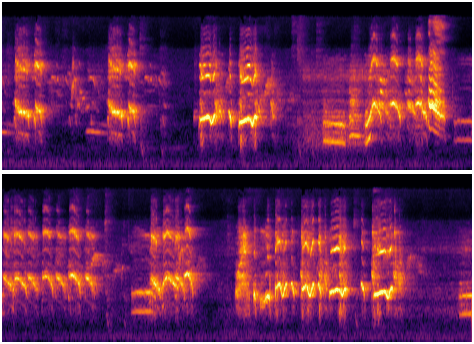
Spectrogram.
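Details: White-crested laughingthrush, which sings and dances all day after eating geckos, gives harsh chattering bursts in rapid, jerky phrases. The phrases come in loud clusters every second or so, with short gaps of silence between them.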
